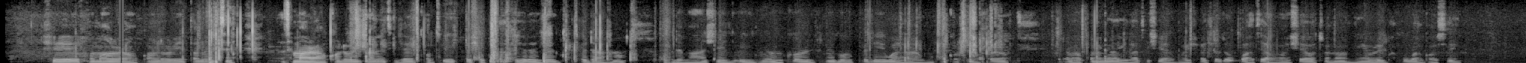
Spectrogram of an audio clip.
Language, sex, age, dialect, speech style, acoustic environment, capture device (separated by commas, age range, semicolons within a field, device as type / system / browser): Yoruba, male, 35-44, Nigeria - Nigerian Standard, relaxed, nature, mobile / Linux / Chrome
